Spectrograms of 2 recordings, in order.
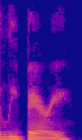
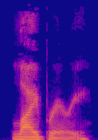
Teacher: You need to include that R sound after the B.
